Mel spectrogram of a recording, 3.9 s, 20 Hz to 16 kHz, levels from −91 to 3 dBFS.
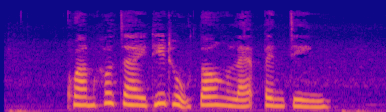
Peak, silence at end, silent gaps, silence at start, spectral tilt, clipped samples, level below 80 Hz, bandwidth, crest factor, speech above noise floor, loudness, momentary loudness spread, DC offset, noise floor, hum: -8 dBFS; 0.3 s; none; 0.1 s; -6.5 dB/octave; under 0.1%; -54 dBFS; 11 kHz; 16 dB; 26 dB; -23 LUFS; 5 LU; under 0.1%; -48 dBFS; none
